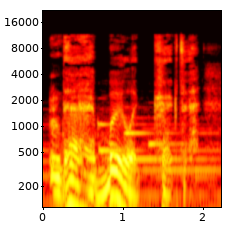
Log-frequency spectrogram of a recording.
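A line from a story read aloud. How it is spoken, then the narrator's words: Snorting chuckle. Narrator (Russian): хмыкнул Александр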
